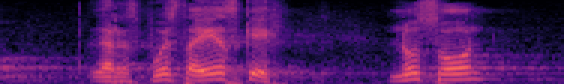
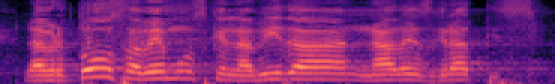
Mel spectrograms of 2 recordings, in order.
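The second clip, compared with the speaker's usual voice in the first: usual speaking voice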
